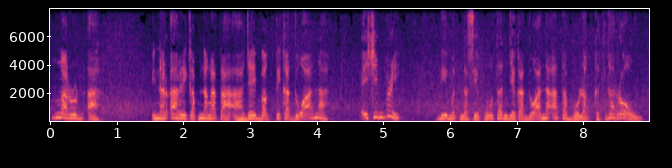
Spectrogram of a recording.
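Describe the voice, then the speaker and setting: A woman's voice: medium pitch, moderate pace, background noise, lightly acted. A woman playing a fussing middle-aged village mother in a radio drama comedy, nagging and commenting. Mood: matter-of-fact.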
